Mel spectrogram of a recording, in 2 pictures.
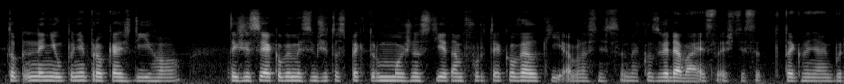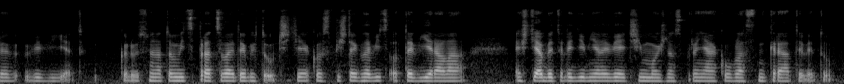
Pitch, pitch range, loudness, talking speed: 170 Hz, 165-175 Hz, -27 LUFS, 195 wpm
